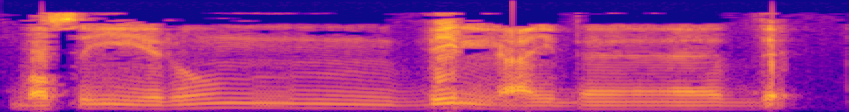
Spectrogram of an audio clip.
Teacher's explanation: طبعا الراء مرققة للإمام ورش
